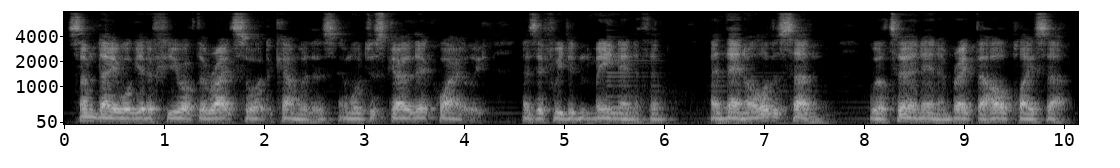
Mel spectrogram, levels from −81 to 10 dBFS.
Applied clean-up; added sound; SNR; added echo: neural separator model SepFormer DNS4.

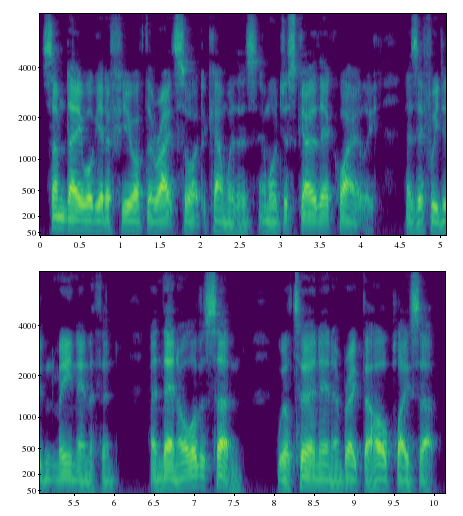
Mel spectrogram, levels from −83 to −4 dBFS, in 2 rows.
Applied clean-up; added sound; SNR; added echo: none; none; none; none.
